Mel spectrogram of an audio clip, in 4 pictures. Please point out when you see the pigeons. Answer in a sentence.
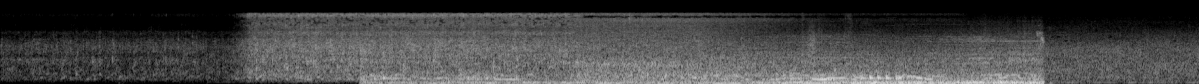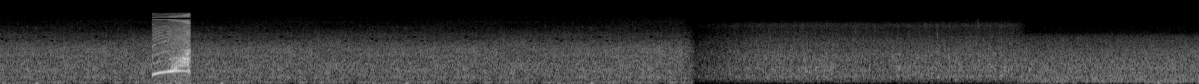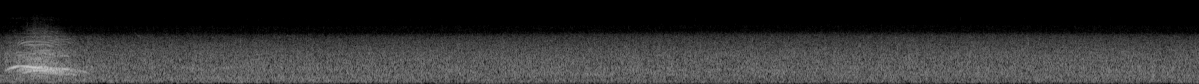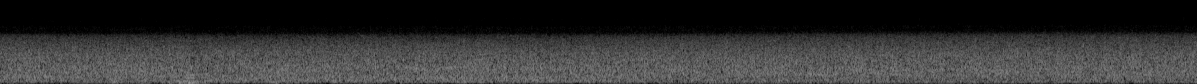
You can hear the pigeons from 3.5 to 10.4 s.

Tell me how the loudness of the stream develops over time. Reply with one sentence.
The volume of the stream goes down.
